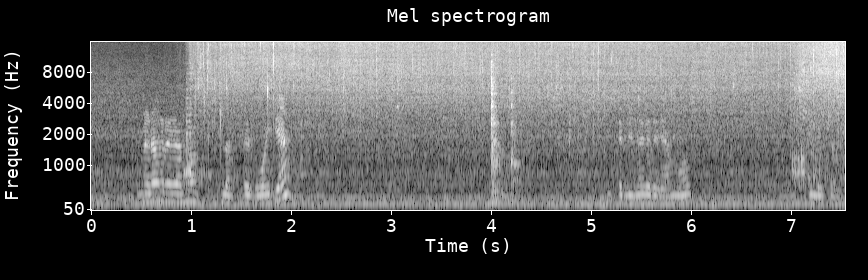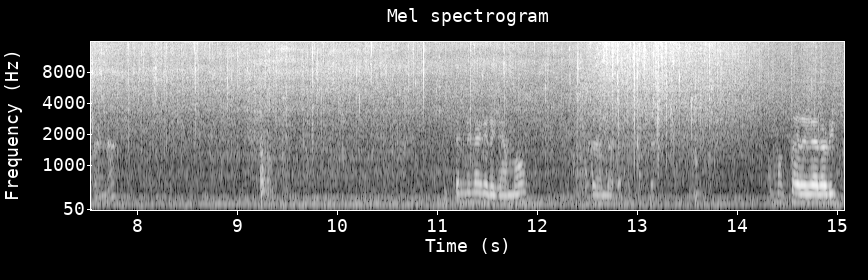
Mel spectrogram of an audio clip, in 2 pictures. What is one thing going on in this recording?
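Chopped vegetables tumble into a frying pan with soft thuds.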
